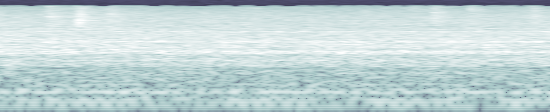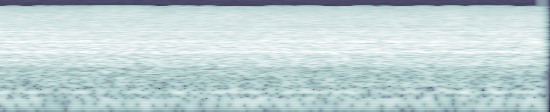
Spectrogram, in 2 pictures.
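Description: Container freight train rolling steadily past: the continuous rumble of the wagons' wheels on the rails.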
